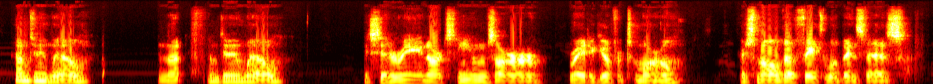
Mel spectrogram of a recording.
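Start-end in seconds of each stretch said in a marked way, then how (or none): 0.2-6.9 warm, kindly, friendly tone. Voicing a character greeting another character at eye level: speaking warmly. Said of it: "She says warmly".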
